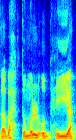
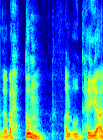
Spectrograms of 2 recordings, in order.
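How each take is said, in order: First: The two words are linked with a joining vowel. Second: The two words are said separately, unlinked.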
